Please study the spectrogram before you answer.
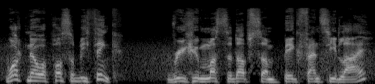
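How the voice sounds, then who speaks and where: A man's voice: mid-range voice, lively intonation, normal speed, pushed and bright, slight background noise. A man voicing a small, blunt, secretive male creature in a video game, speaking in clipped broken grammar and naming himself in the third person. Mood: matter-of-fact. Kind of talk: video game cutscene voice acting.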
